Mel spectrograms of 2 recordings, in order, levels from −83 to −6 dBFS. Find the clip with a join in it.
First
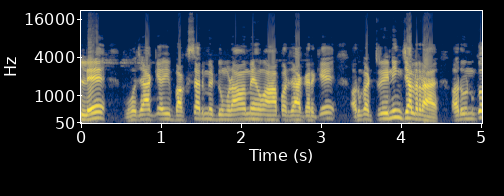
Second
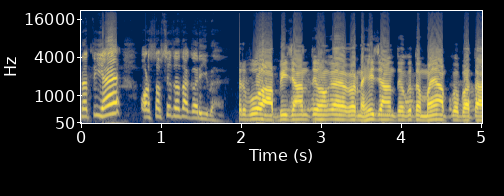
second; 1 cut; at 2.0 s

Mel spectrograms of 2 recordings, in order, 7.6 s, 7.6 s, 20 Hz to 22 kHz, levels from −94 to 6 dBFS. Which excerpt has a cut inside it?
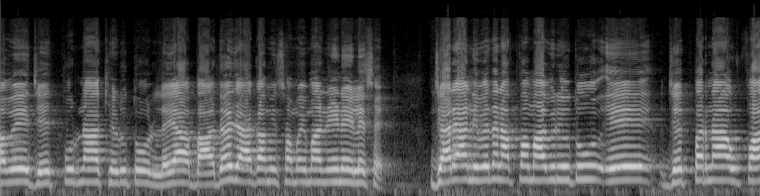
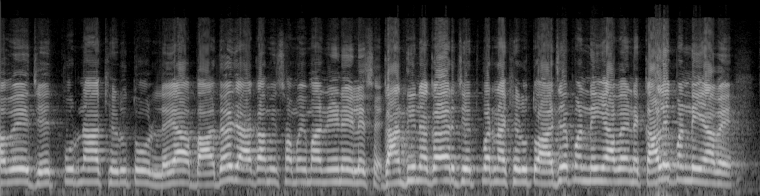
second; 1 cut; at 3.7 s

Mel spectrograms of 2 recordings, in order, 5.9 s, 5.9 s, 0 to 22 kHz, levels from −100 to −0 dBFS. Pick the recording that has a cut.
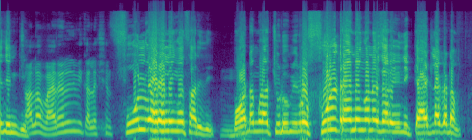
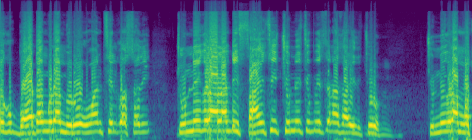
first; 1 cut; at 3.7 s

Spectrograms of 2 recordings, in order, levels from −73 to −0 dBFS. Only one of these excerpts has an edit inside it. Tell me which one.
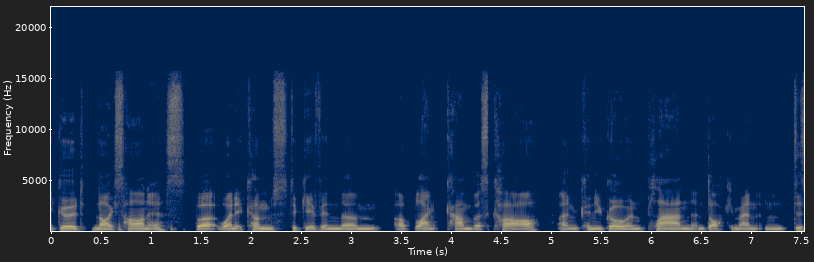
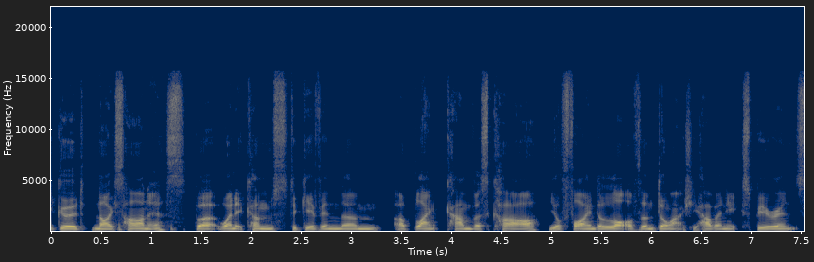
second; 1 cut; at 4.9 s

